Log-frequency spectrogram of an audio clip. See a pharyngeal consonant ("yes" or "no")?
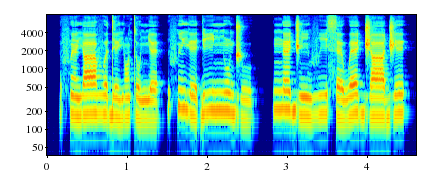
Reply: no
